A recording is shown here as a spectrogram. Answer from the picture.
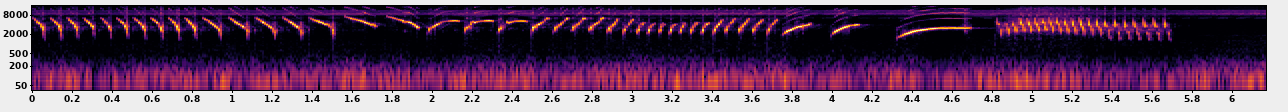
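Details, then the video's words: A Belgian canary sings a fast, high song of repeated tours: a quick string of descending chips, then swooping rising whistles, ending in a dry buzzy trill. "The Best Belgian Canary Singing Sound"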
